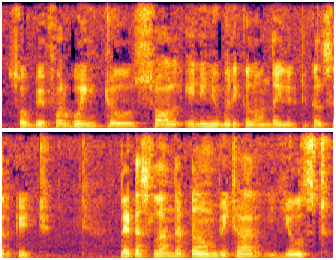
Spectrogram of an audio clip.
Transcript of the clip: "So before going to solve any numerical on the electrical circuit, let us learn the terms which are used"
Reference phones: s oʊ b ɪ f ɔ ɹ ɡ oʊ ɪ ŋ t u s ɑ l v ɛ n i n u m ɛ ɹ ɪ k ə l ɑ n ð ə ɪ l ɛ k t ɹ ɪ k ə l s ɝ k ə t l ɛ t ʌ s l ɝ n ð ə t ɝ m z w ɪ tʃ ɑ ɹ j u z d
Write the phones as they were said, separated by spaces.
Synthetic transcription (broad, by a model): s oʊ b ɪ f ɔ ɹ ɡ oʊ ɪ ŋ t u s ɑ l ɛ n i n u m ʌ ɹ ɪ k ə l ɑ n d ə ɪ l ɛ k t ɹ ɪ k ə l s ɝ k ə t l ɛ t ʌ s l ɝ n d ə t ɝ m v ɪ tʃ ɑ ɹ j u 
